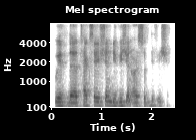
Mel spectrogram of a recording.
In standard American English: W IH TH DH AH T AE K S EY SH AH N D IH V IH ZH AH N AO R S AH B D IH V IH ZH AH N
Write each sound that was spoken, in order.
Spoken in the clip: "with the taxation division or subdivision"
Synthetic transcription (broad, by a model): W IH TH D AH T AE K S EY SH AH N D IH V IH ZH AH N AO R S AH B D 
